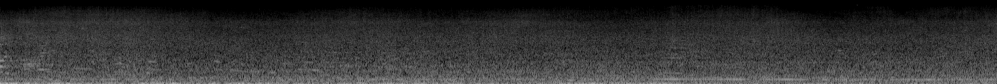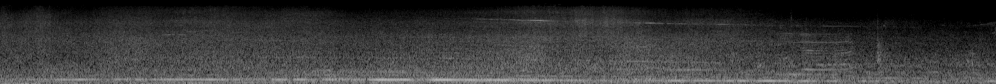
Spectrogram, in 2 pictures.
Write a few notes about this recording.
Exiting Lexington Ave/59 street subway station. Zoom H6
